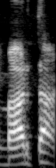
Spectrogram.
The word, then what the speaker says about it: Martha: And she write it with H, but in Spanish you don't pronounce the H. So you say Marta, and now, because I've been joking with Naida so often, now I say Martha all the time.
